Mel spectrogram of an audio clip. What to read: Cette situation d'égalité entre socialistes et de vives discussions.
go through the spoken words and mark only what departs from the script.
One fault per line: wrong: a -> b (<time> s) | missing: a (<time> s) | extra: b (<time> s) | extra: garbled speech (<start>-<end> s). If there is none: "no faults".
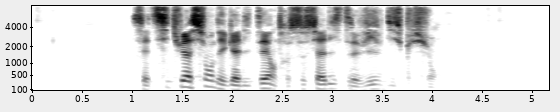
no faults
